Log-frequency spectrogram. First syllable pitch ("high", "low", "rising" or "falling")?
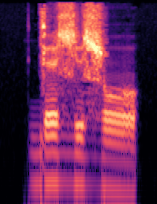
low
